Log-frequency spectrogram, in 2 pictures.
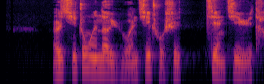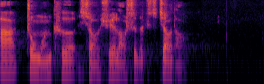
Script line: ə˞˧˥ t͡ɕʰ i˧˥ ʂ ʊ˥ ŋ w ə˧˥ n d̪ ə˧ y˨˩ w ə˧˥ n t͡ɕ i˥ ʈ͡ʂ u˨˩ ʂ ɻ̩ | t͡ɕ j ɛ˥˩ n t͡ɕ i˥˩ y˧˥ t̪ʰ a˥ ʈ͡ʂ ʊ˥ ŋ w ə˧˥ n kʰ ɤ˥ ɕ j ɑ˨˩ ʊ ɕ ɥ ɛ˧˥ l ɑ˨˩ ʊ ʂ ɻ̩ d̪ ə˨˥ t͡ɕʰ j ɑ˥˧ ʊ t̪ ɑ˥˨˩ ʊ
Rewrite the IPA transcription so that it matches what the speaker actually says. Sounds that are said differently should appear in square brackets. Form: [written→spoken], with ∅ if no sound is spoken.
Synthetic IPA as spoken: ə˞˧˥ t͡ɕʰ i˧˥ [ʂ→ʈ͡ʂ] ʊ˥ ŋ w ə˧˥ n d̪ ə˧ y˨˩ w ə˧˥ n t͡ɕ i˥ [ʈ͡ʂ→ʈ͡ʂʰ] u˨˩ ʂ ɻ̩ | t͡ɕ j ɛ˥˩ n t͡ɕ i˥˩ y˧˥ t̪ʰ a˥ ʈ͡ʂ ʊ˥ ŋ w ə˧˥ n kʰ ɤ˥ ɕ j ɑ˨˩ ʊ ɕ ɥ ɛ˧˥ l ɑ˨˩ ʊ ʂ ɻ̩ d̪ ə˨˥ [t͡ɕʰ→t͡ɕ] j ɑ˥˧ ʊ t̪ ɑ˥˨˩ ʊ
